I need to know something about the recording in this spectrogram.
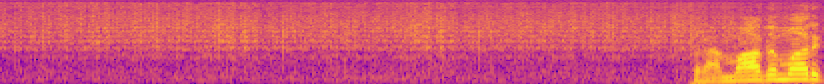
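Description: Japanese senkō hanabi hand-held sparkler fizzing with a steady soft hiss, its glowing bead spitting sparks. A voice begins near the end.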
